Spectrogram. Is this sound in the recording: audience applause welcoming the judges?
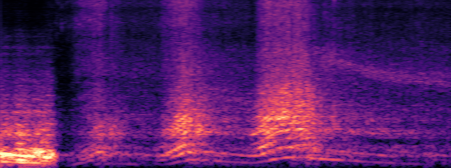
no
